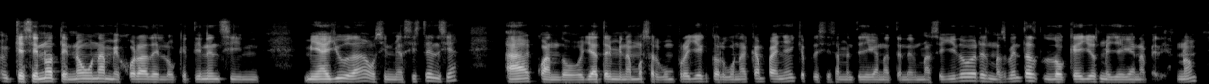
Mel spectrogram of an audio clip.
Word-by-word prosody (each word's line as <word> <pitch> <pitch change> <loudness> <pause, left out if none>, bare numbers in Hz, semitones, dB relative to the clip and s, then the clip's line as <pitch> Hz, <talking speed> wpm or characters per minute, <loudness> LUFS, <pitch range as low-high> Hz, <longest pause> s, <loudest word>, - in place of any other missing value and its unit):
que 135 - +8
se 130 - +7
note, 150 -3 +4
¿no?, 130 +3 +2
una 140 0 +2
mejora 125 0 +2
de 120 0 0
lo 115 0 -7
que - - -9
tienen 125 0 -2
sin 115 -2 -8 0.4
mi 120 0 +4
ayuda, 135 +4 +4
o - - -2
sin 120 -1 -6
mi 115 - -6
asistencia, 155 - -5 0.4
a 135 +3 +7
cuando 115 -3 0
ya 120 +1 +4
terminamos 120 -1 -2
algún 120 +1 -6
proyecto, 130 +1 -2
alguna 120 +1 -5
campaña, 135 +1 -1
y - - -8
que - - -8
precisamente 115 -1 -11
llegan 115 0 -5
a 110 - -8
tener 115 0 -9
más 115 0 -8
seguidores, 155 +5 -2
más 120 -3 -7
ventas, 155 +3 +1
lo 120 -1 0
que - - 0
ellos 130 0 +2
me 125 -2 -3
lleguen 115 0 -4
a 115 - -6
pedir, - - -13
¿no? 125 +5 -3
125 Hz, 215 wpm, -24 LUFS, 115-135 Hz, 0.4 s, que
